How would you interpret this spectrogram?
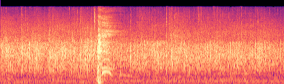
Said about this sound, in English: Now, you're clapping for the Lord because it is only by the grace of God that we managed to last this long.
